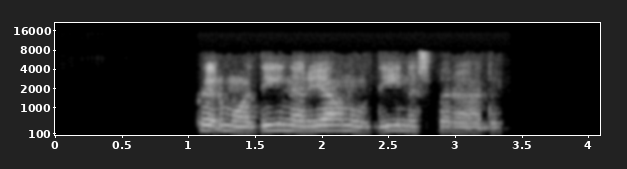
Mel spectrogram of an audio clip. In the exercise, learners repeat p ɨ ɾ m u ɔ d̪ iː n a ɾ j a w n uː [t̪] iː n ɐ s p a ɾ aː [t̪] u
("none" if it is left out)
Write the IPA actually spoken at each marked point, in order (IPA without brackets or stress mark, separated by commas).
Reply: d̪, d̪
